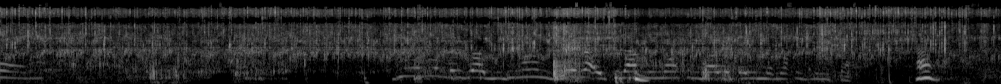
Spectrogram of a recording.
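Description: Spring water trickles and gushes steadily in a jungle setting, a continuous bright wash of flowing water with faint bubbling, while someone talks over it.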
